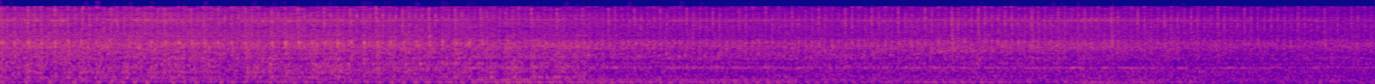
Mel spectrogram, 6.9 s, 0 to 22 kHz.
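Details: Engine of a 2016 Hyundai Accent, repaired after a no-crank/no-start problem, settles into an even idle with a steady fine patter and smooth hum, no knocks or misses; running normally.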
